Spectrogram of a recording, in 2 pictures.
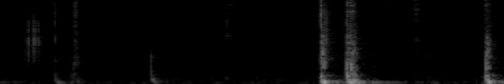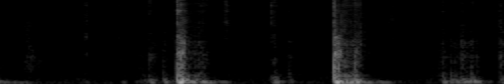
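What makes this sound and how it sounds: A metal chisel chips and scrapes at a solid plaster block from an amethyst crystal excavation kit, piling up flakes of plaster. An irregular series of short, dull knocks and gritty scrapes is heard. Each knock is low and thumpy and dies away almost at once.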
